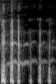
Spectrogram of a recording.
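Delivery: high laugh. Real, not acted. Laughing at the cartoon, a high burst of laughter. Laughs after own retort.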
